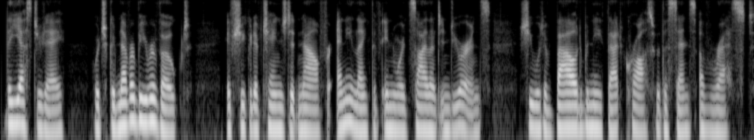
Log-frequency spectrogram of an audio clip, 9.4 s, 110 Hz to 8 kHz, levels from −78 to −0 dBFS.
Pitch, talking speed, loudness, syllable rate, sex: 150 Hz, 205 wpm, -18 LUFS, 5.9 syllables/s, female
